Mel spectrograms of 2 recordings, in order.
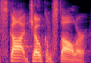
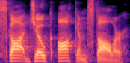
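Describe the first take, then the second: First: The surname is said without the extra syllable. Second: The surname is said with the extra syllable. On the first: The speaker calls it wrong. "I've been saying" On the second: The speaker calls it right. "but it's"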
